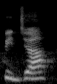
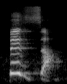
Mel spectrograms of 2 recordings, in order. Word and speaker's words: pizza: have got my birthday no it's not pija it is pizza pizza z sound as i told you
